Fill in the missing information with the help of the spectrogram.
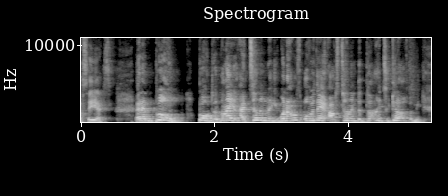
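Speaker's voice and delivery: normal talking voice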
